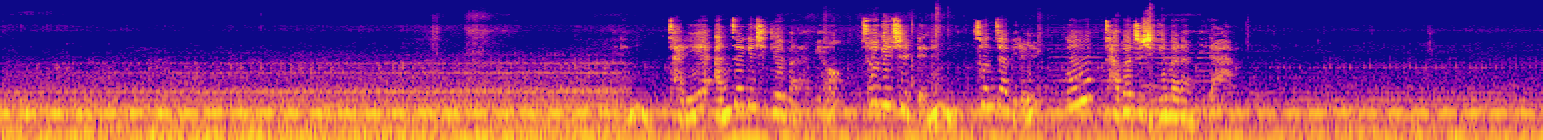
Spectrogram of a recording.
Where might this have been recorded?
on a bus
